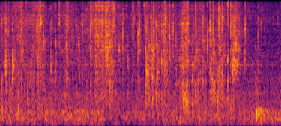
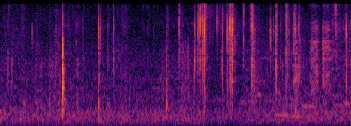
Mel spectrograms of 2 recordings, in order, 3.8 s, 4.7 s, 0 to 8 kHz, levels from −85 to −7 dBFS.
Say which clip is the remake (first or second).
first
